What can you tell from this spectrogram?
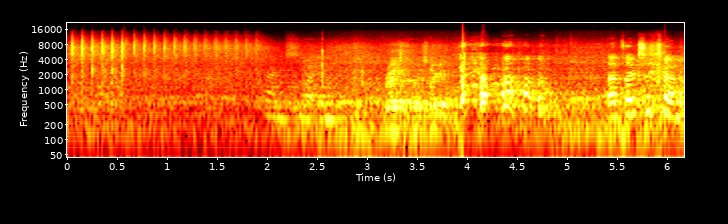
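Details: Shockwave therapy on the heel and foot at first physical therapy session, two days after a PRP injection; painful: rapid regular clicking pulses, about eight a second, stopping after two seconds, then voices and room noise.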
